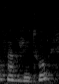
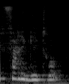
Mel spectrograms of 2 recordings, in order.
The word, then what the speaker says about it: Fargeton: de Manon Fargeton que je ne sais pas pourquoi j'ai toujours eu envie de prononcer Fargeton alors que elle est bien française, donc un G et un E chez moi ça se dit G. Voilà, jeu éventuellement, mais ça se lit pas gueux quoi.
